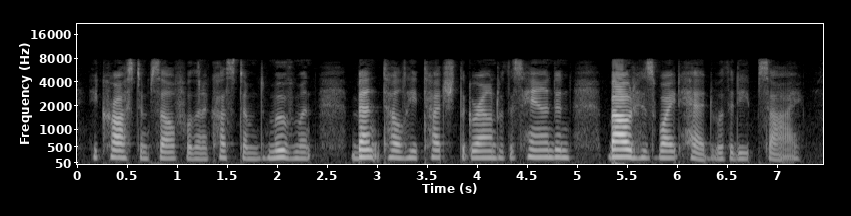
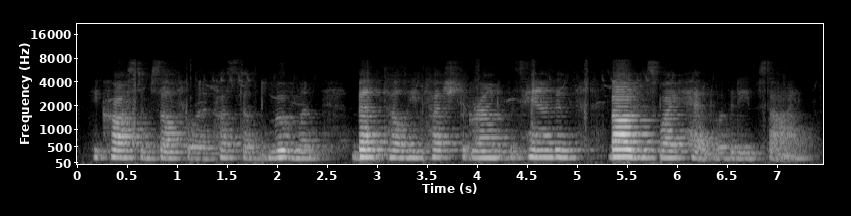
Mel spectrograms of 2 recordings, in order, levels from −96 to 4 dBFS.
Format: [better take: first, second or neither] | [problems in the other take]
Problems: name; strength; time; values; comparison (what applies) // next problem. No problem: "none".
first | noise reduction (neural separator model SepFormer DNS4)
